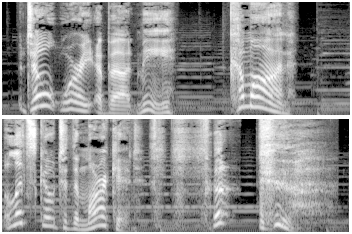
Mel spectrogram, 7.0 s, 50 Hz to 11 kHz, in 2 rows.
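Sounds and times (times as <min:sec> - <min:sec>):
speech: 0:00.2 - 0:01.8, 0:02.4 - 0:06.6
short rising intake of breath: 0:04.9 - 0:05.6
person sneezing, likely imitated by a voice: 0:04.9 - 0:06.7.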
